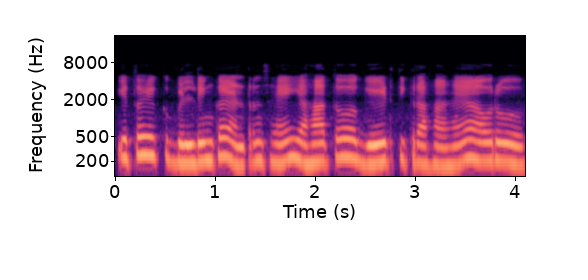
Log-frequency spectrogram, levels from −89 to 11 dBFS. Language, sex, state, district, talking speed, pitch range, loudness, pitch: Hindi, female, Chhattisgarh, Raipur, 205 wpm, 190-220 Hz, -13 LUFS, 200 Hz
